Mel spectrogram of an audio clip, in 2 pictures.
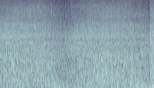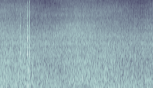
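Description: Wind blows steadily across open water outdoors.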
